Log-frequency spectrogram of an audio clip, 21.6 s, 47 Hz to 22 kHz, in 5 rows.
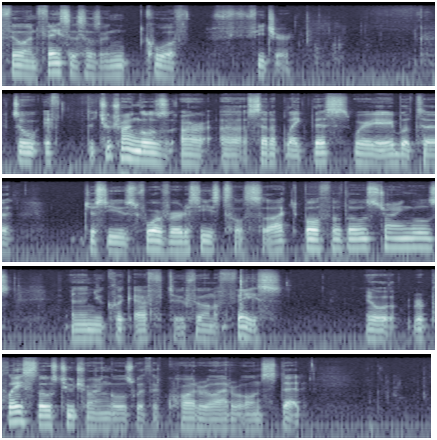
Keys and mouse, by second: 15.4 f, 20.1 middle click, 21.0 a, 21.3 middle click.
